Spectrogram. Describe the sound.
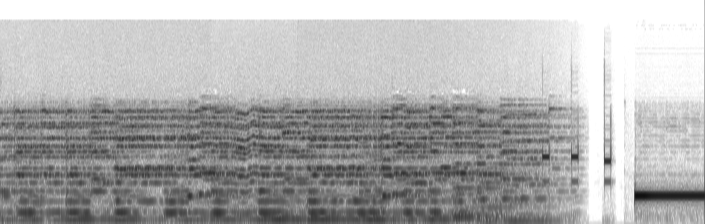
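A telephone number is dialled to call the authorities. A long run of layered electronic tones plays, then a couple of short beeps follow, and a single steady tone ends it.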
